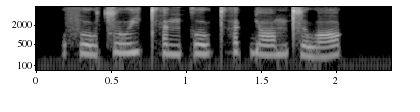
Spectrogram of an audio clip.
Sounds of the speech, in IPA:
fo˨˩wt͡suː˨˥jt̪ʰɐ˨ŋ ko˨˧wt̪ʰɐ˧k̚ jɔː˨˧m t͡so˨˩wɔː˨˥k̚

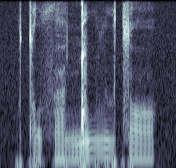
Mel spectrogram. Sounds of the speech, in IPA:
to˧˩˧θa˧˩˧ ŋ͡ǃu˥˧lɯ˥˧ t͡sɒ˧˥

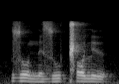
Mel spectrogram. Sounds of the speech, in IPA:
zone zuǁɔlʲɘ

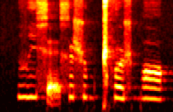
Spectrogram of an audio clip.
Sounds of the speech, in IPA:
vixɛ̰ xɘʂubǁʰoʂ bɔ

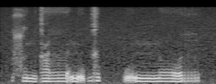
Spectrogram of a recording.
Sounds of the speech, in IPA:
sʷɘnɡɑlːə̰nṵɡ ɘpːṵnːor

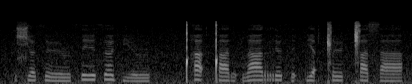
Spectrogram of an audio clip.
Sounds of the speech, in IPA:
ɕœ˧θøː˩ɹ θɪː˥θœ˥pʲø˩ɹ | ǃʰa˥ʔǃa˧ ɾo̤˩ʔðaː˥ rø˥θɪ˩ʔpʲaː˥ʔǁøː˥ ǁa˥saː˧

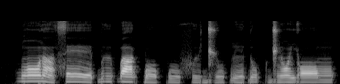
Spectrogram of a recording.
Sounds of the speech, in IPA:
ɡɔ̃˦ ɾã˨seː˦˨ɓɨ˦ ɓa˦k͡po˨pu˨ fɨ˨d͡ʒu˨ɓĩ˨ɗu˦˨p d͡ʒɔ̃˦jɔ˦m

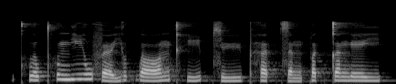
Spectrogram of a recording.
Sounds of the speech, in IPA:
kʷʰɐ˧wt̪ʰʊ˥ŋjiː˥wfœː˨˩ jʊ˥k̚lɔː˨˥nkʰiː˨˥p̚ syː˨˧pʰɐ˧t̚ t͡sɐ˨ŋpɐ˥k̚t̪ɐ˥ŋ e˧j

